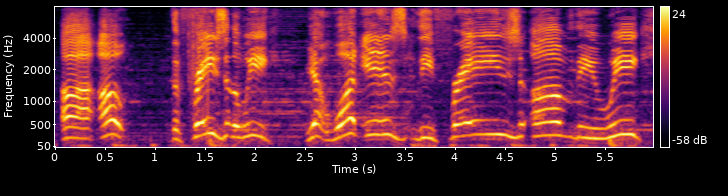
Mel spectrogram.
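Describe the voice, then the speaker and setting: High bright-voiced male trivia host. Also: slow, faint music behind. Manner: energetic, joking, rambling ad reads. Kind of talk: live online trivia hosting.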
